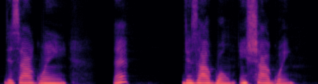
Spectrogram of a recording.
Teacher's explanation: o M, ele tem o som nasal. O som sai pelo nariz e pela boca. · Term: tritongo nasal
